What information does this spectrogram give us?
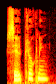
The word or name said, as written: selvplukning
